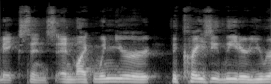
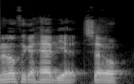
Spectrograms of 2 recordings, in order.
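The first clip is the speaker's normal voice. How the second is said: ordinary delivery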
